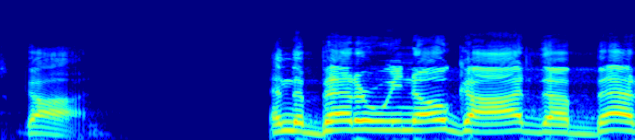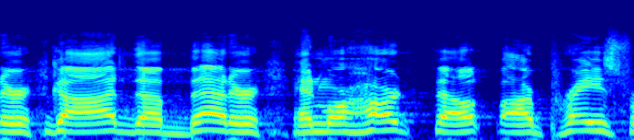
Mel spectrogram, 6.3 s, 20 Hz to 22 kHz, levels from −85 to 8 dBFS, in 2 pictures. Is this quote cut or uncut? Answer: cut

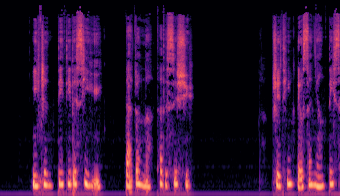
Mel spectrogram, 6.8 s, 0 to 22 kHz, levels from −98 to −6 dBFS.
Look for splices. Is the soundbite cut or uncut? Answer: uncut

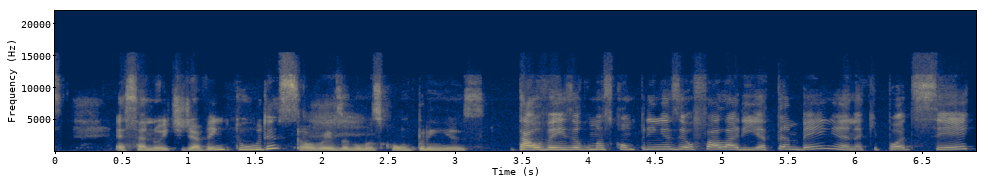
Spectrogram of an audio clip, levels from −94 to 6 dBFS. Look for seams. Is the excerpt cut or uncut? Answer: uncut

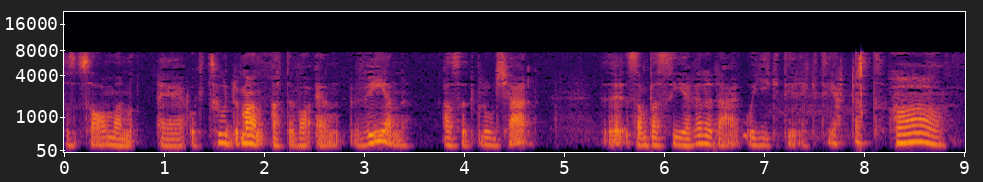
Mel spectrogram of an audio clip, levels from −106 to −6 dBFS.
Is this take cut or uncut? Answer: uncut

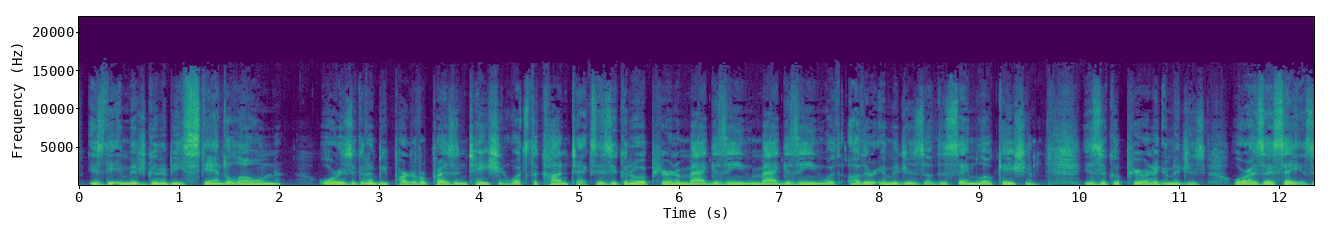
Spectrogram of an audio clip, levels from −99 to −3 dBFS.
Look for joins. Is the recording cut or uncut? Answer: cut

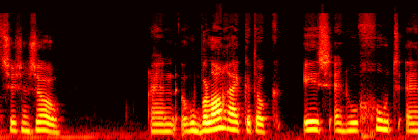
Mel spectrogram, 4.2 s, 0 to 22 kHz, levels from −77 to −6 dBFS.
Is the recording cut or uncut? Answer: uncut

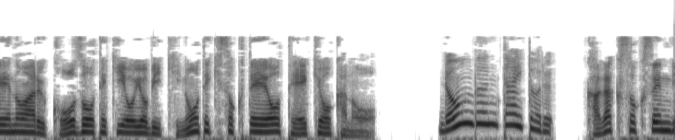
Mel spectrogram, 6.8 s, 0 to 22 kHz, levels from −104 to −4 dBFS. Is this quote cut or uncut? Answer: cut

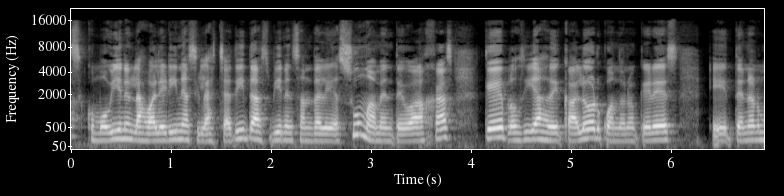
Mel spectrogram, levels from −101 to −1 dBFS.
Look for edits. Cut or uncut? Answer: cut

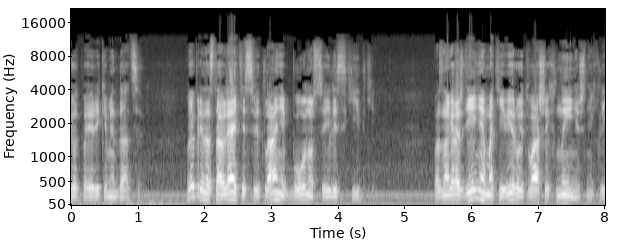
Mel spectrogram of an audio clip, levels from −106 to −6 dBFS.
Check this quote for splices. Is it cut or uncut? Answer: uncut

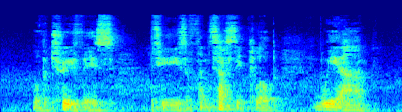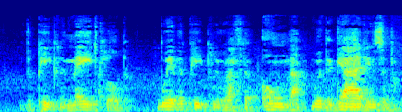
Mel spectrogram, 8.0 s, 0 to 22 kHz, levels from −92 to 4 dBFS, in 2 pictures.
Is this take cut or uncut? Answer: cut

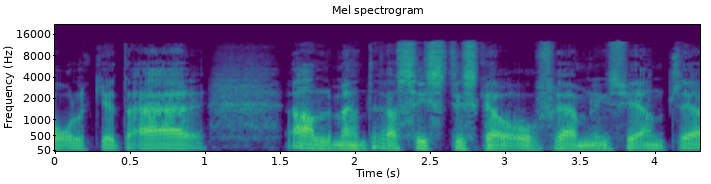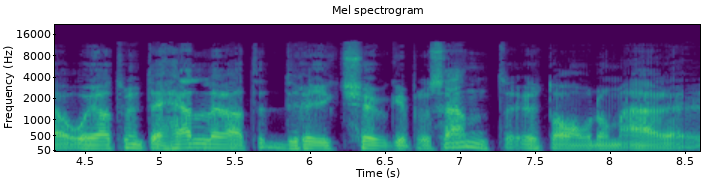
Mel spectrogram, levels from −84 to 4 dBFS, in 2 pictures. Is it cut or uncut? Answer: uncut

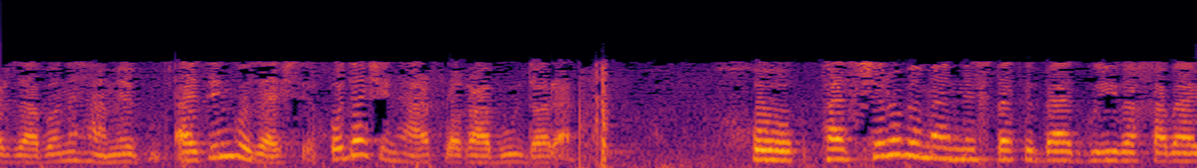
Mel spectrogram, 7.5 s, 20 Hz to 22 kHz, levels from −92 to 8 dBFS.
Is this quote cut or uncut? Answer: uncut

